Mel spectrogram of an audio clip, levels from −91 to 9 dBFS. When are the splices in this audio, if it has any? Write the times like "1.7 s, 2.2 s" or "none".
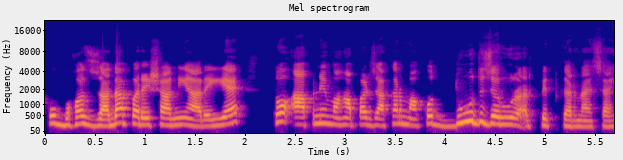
none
